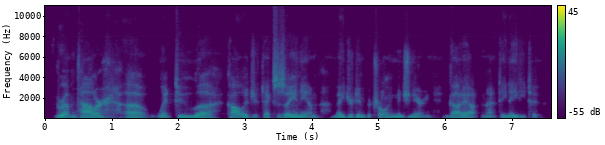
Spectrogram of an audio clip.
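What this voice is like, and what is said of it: Slight East Texas drawl. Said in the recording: “I don't have a West Texas accent ... Still got the little East Texas drawl.”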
